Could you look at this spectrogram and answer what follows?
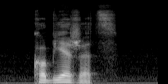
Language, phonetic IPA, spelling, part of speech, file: Polish, [kɔˈbʲjɛʒɛt͡s], kobierzec, noun, Pl-kobierzec.ogg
